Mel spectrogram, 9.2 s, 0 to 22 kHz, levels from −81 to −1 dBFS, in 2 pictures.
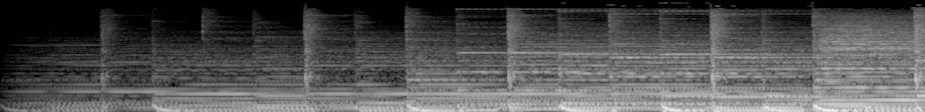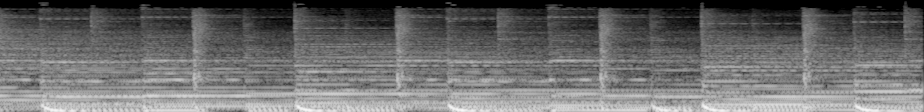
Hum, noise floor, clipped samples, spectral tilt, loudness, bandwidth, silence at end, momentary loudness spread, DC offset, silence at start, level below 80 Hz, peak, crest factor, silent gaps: none; -38 dBFS; under 0.1%; -6 dB/octave; -15 LUFS; 17 kHz; 0 s; 14 LU; under 0.1%; 0.25 s; -20 dBFS; 0 dBFS; 14 dB; none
